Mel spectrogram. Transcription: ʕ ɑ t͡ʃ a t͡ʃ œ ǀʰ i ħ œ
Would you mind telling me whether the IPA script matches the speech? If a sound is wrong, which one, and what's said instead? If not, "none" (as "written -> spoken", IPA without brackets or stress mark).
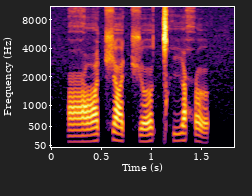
none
